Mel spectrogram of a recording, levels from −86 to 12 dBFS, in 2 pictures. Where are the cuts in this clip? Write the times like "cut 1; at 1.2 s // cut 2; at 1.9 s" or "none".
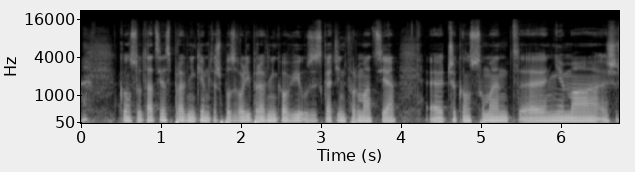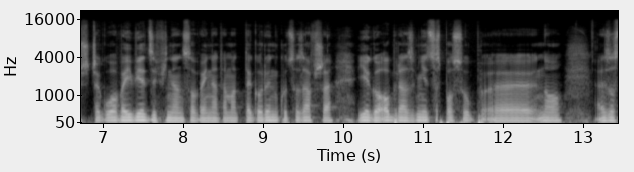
cut 1; at 11.1 s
